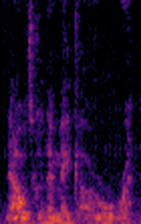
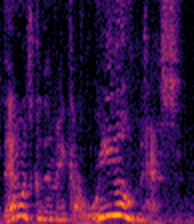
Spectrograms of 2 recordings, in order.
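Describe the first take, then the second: First: Said in the usual way. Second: High, loud wife voice on the retake; mimicking his wife. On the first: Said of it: "now she says that". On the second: Husband redoes his wife's complaint in her high loud voice. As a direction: redo the line pitched up as the wife. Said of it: "she says".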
